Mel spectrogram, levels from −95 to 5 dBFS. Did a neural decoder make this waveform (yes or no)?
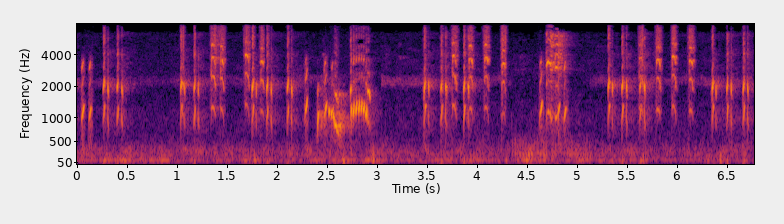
no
